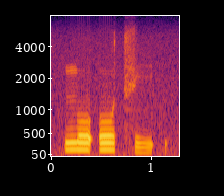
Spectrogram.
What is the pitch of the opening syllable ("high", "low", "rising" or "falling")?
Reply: high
